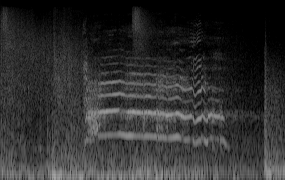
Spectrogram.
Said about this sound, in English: They arrived outside the city walls in time to hear Oshun scream.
